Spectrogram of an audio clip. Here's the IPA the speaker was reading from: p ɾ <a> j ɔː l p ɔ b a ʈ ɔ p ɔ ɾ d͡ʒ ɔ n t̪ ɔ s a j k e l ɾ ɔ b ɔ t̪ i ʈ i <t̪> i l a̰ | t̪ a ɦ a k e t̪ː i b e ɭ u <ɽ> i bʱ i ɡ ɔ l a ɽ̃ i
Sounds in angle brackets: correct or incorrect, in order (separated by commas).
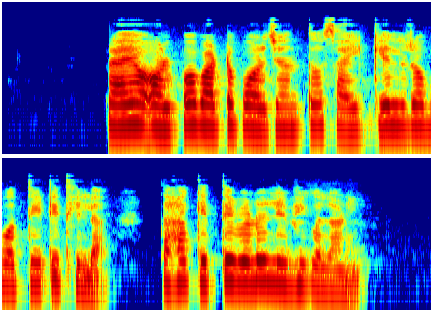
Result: correct, incorrect, incorrect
